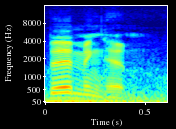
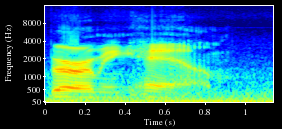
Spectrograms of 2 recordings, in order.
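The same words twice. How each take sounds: First: It is said with a British pronunciation. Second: It is said with an American pronunciation.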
